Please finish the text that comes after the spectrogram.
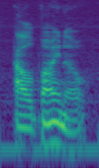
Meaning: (adjective) Congenitally lacking melanin pigmentation in the skin, eyes, and hair or feathers (or more rarely only in the eyes); born with albinism
- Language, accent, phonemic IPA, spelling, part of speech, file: English, US, /ælˈbaɪnoʊ/, albino, adjective / noun, En-us-albino.ogg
